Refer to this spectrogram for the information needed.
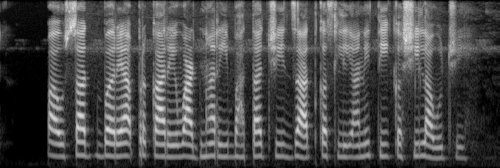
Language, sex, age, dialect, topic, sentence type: Marathi, female, 18-24, Southern Konkan, agriculture, question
